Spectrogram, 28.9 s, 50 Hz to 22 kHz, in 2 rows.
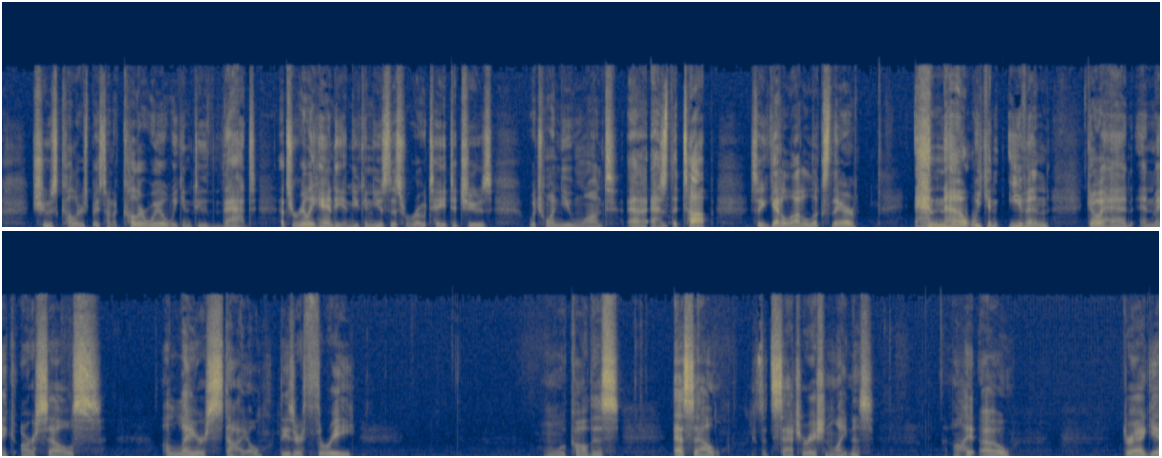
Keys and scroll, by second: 22.0-22.9 typing, 23.0 shift+Return, 24.0 Return, 25.4 o.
